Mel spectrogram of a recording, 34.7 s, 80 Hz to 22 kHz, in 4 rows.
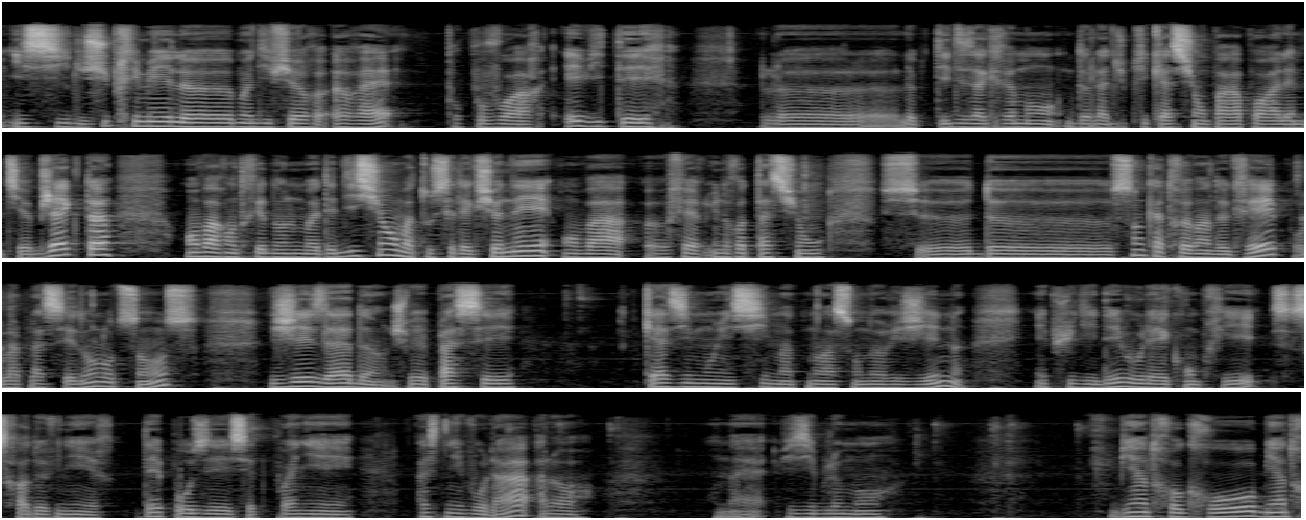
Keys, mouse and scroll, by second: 0.6 scroll down 2, 0.7-1.6 scroll up 6, 1.6 scroll up 1, 7.7 Tab, 9.1 a, 9.3 a, 13.2 r, 17.9 g, 20.6-21.0 scroll up 3, 21.0 shift+middle click, 21.5 scroll up 2, 22.4 Tab, 23.5 shift+middle click, 24.1 scroll down 5, 25.3 g, 27.1 middle click, 28.8 shift+middle click, 29.4 scroll up 3, 31.4 shift+middle click, 31.9 middle click, 32.4-32.7 scroll down 4, 34.0-34.5 scroll up 1.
